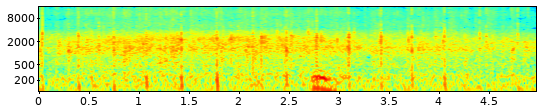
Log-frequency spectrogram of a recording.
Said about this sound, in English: So thank you, moms, for all that you do to keep the world going. And we applaud you.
